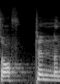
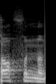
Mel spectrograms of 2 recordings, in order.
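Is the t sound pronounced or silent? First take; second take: pronounced; silent. First: The t sound is pronounced. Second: The t sound is silent. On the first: "ನೀವು ಟಿ silent ಮಾಡ್ಬೋದು, ಬಿಡ್ಬೋದು" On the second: "ನೀವು ಟಿ silent ಮಾಡ್ಬೋದು"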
